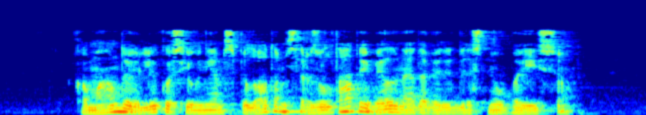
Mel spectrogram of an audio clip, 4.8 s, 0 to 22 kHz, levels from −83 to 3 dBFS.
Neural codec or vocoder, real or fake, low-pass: none; real; 7.2 kHz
